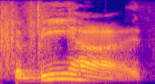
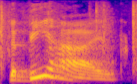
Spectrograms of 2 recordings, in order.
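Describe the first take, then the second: First: The Beehive said slowly and deliberately, as a correction; careful correction. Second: Said in the usual way. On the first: Real, not acted. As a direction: restate The Beehive carefully, drawing it out. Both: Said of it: "pardon me".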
